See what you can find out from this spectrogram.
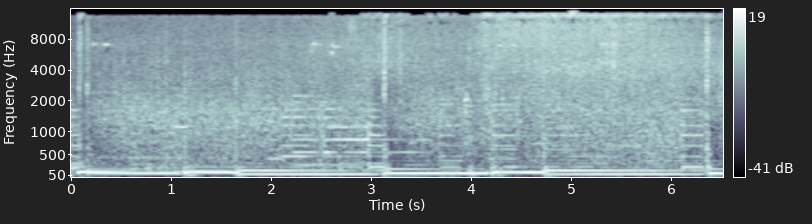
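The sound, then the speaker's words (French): Sea waves washing in a continuous broad hiss beneath a loud music bed of held low notes. “Ça fait toujours du bien d'écouter la mer.”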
